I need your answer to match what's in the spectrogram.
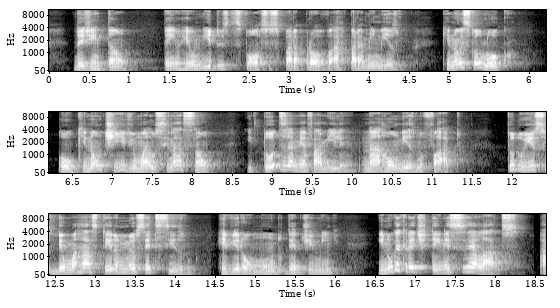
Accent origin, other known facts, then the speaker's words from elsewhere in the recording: São Paulo, Brazil; tenho 34 anos e sou de São Paulo.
